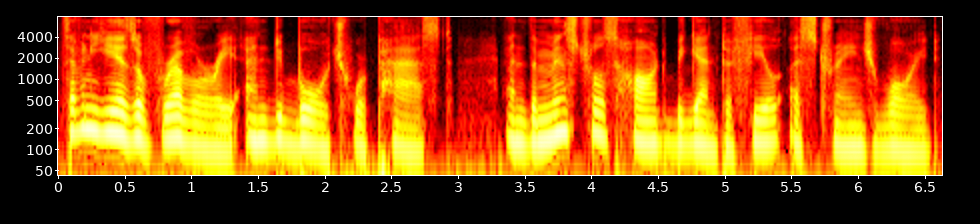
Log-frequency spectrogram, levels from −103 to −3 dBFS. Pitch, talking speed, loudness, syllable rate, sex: 125 Hz, 165 wpm, -19 LUFS, 4.5 syllables/s, male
